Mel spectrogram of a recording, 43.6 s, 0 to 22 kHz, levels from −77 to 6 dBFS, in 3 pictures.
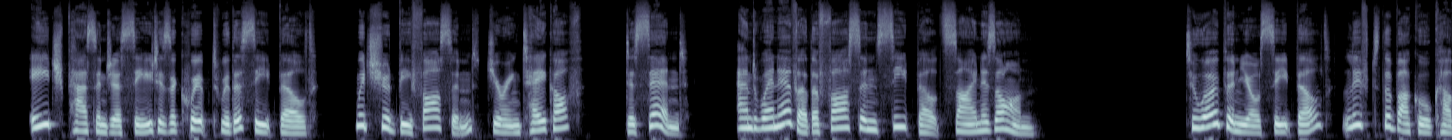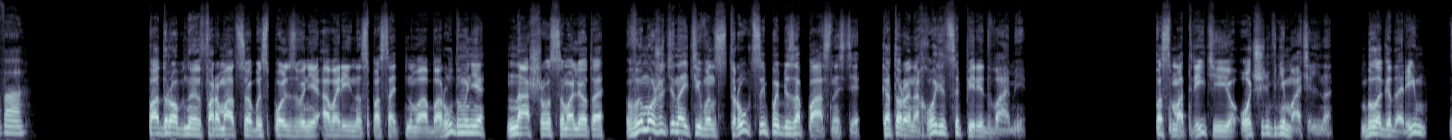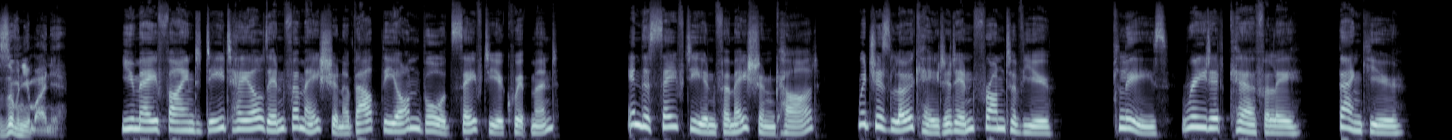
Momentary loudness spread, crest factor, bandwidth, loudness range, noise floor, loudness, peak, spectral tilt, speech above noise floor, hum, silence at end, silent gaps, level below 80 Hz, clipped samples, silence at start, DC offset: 7 LU; 14 dB; over 20 kHz; 4 LU; -84 dBFS; -15 LUFS; -2 dBFS; -4.5 dB/octave; 69 dB; none; 0.5 s; none; -60 dBFS; under 0.1%; 0.3 s; under 0.1%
